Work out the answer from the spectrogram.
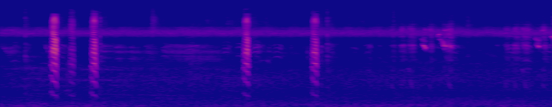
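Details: Zebra finch giving a few sharp, nasal beeps in quick pairs, then scattered single notes and soft twittering toward the end, with a constant thin high hiss in the background.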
